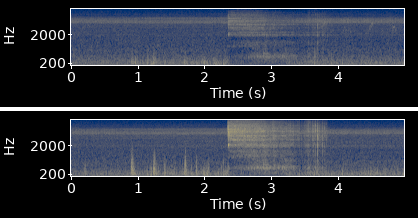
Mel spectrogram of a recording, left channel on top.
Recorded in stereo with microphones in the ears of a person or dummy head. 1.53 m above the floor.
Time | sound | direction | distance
2.3 | a hiss | 65° right (ahead or behind) | 0.5 m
